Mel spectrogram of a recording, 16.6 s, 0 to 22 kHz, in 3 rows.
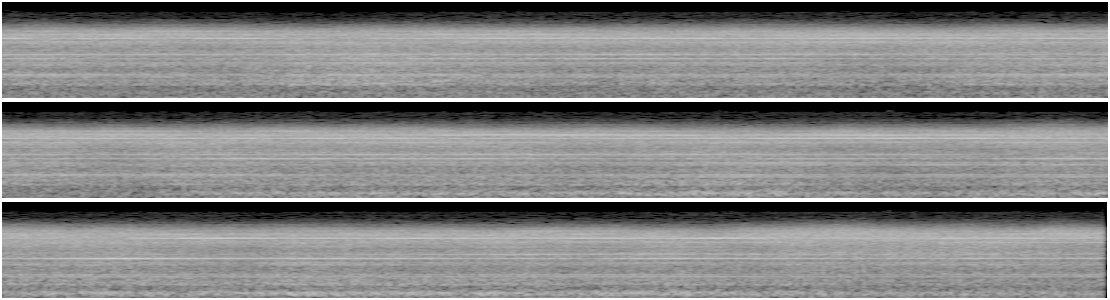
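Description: The jet engines of an Ilyushin Il-76 four-engine transport whine as it taxis.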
